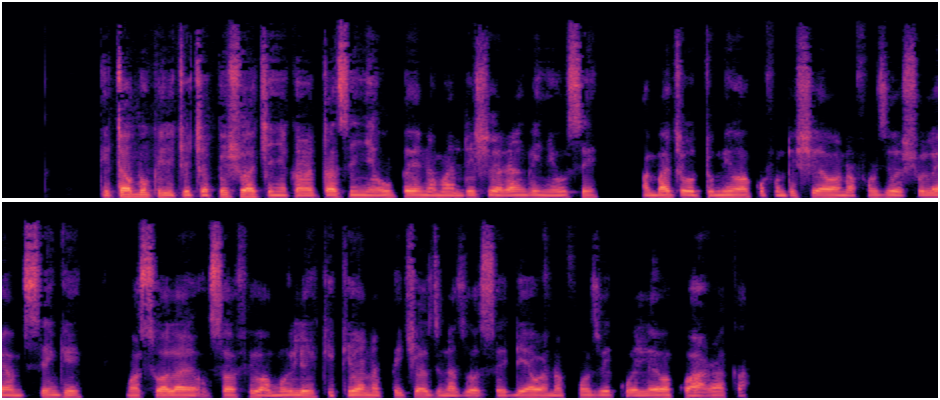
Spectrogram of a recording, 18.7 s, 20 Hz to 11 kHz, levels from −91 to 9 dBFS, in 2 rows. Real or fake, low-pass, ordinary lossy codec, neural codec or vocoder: fake; 9.9 kHz; MP3, 48 kbps; codec, 44.1 kHz, 2.6 kbps, SNAC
